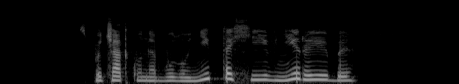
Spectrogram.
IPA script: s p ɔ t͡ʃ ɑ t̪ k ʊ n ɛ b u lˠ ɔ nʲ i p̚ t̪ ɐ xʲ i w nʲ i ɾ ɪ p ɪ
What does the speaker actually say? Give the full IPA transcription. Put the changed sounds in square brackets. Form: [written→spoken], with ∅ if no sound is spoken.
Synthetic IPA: s p ɔ t͡ʃ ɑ t̪ k ʊ n ɛ b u lˠ ɔ nʲ i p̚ t̪ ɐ xʲ i w nʲ i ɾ ɪ [p→b] ɪ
